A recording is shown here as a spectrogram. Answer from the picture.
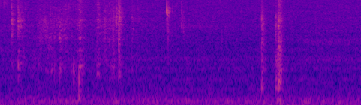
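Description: Steady low hum of an idling truck heard from inside the cab, with a couple of light clicks near the end.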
